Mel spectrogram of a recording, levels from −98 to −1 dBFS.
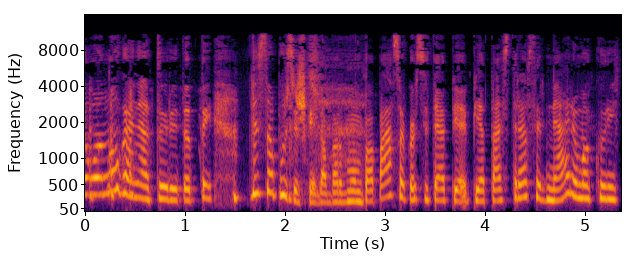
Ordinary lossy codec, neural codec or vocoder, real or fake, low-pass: MP3, 48 kbps; none; real; 10.8 kHz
